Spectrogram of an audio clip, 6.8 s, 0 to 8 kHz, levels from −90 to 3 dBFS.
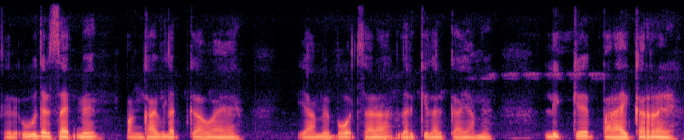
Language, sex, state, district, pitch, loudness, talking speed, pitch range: Hindi, male, Arunachal Pradesh, Papum Pare, 100 Hz, -18 LUFS, 185 wpm, 95-105 Hz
